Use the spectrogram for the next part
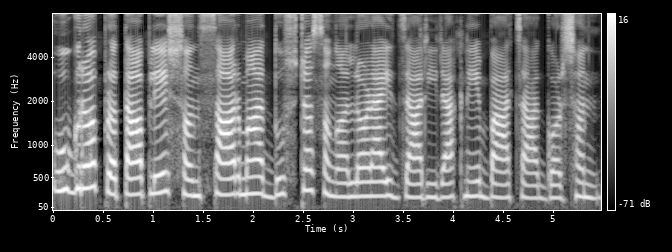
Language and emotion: Nepali, neutral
